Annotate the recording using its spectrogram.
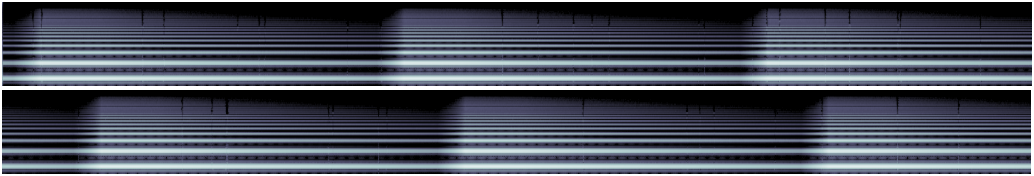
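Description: A single sustained electronic tone held at one pitch, swelling up sharply about every five and a half seconds and slowly fading between swells, in an avant-garde drone piece.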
